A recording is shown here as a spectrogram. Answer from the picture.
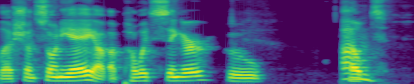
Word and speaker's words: chansonnier: A chansonnier, a poet singer who helped. Is that how it's pronounced by any chance? No, you pronounced it well.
